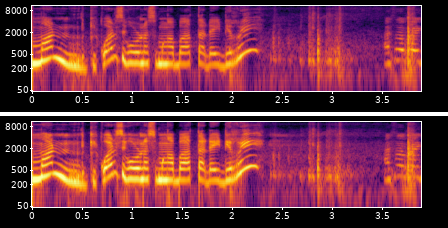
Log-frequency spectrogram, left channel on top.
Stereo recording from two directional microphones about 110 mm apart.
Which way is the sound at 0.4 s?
15° right (ahead or behind).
